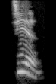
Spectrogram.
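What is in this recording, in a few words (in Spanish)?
"渐", chino mandarin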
